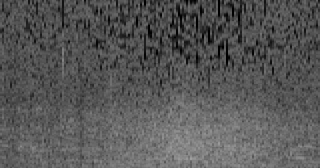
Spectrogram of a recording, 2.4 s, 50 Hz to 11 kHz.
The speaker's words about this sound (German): Hey, da rauscht er rein. Der Mercedes unter den Zügen. Der Walter Gropius, ICE aus München, Berlin Ankunft. An sich 22.05 Uhr, heute aber 22.03 Uhr. Und jetzt ist auch zum letzten klar geworden, wir senden heute live vom Zoo.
